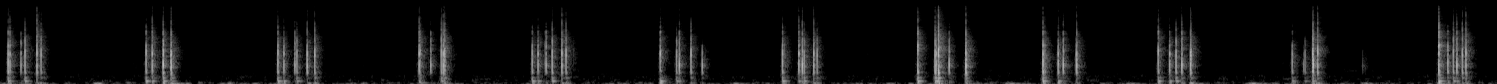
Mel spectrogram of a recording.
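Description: Long nails tap across the resin rhinestone surface of a beaded diamond painting on a wooden frame. Short, bright, clicky taps arrive in quick clusters of a few hits each, separated by brief silences, with almost no ring after each tap.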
